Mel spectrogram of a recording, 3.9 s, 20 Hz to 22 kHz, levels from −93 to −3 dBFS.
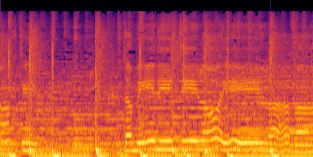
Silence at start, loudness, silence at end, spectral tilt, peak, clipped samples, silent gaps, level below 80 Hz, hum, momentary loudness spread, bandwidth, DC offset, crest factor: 0 s; -12 LUFS; 0 s; -5.5 dB/octave; 0 dBFS; under 0.1%; none; -18 dBFS; none; 5 LU; 16.5 kHz; under 0.1%; 10 dB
